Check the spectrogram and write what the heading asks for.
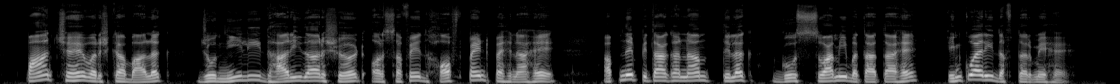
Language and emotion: Hindi, neutral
